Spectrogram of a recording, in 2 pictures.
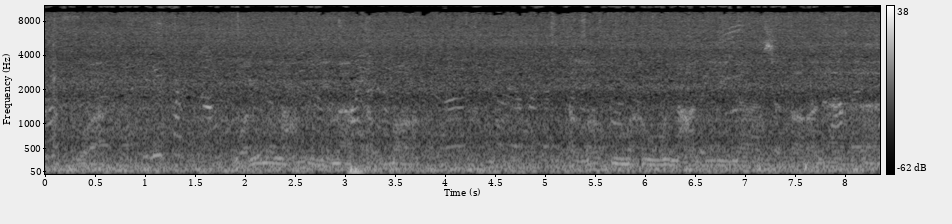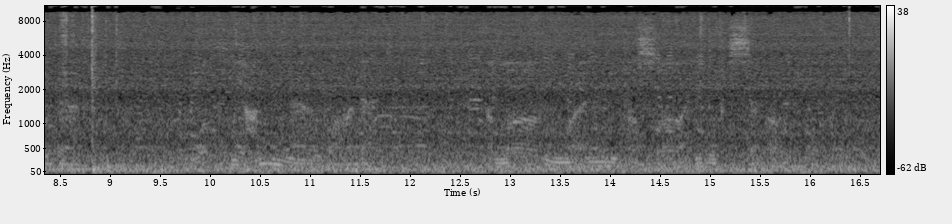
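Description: Steady low cabin rumble of a Boeing 777-300ER taxiing, with indistinct passenger voices throughout. A single dull thump about three seconds in.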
